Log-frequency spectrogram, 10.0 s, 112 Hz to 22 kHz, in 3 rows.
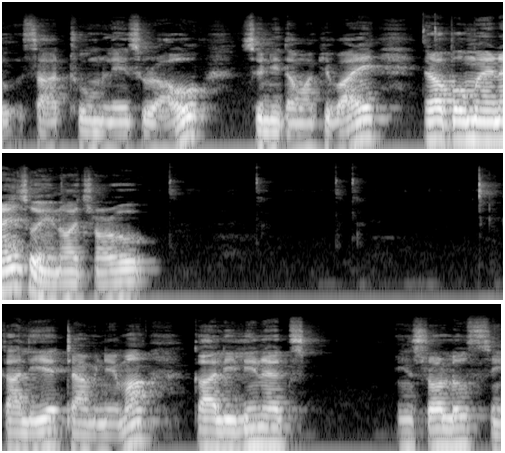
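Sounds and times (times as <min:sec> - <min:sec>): low electrical hum: 0:00.0 - 0:10.0
computer mouse clicks: 0:04.4 - 0:06.7.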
